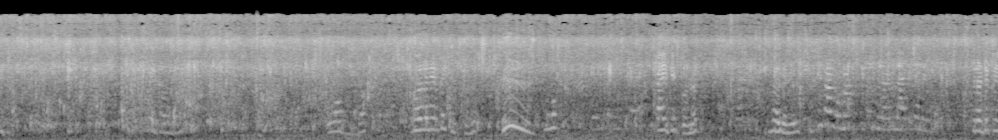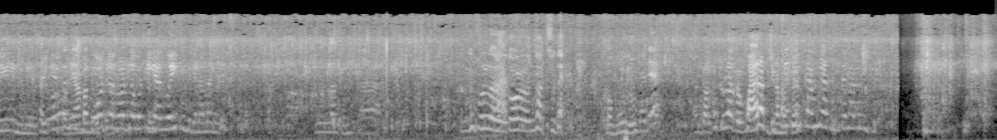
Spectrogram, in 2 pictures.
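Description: Water splashes and sloshes inside a flooded house in Tulu Nadu, a steady wet churning that grows busier toward the end, with people talking over it throughout.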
